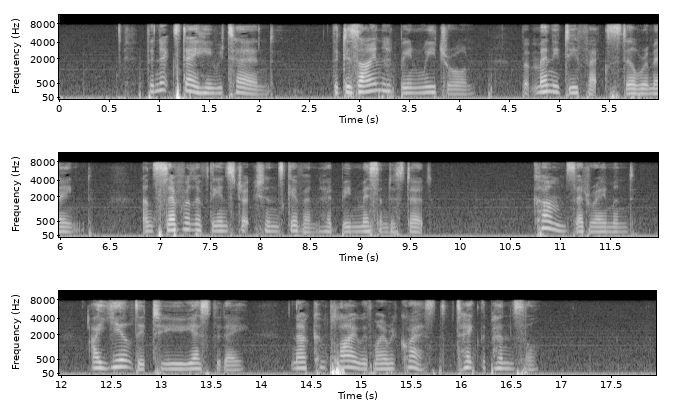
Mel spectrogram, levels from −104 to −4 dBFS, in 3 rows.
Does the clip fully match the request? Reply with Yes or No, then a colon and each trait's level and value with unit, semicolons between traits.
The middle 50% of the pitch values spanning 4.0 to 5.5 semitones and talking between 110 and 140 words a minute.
Yes: average, 4.7 semitones; slow, 135 wpm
